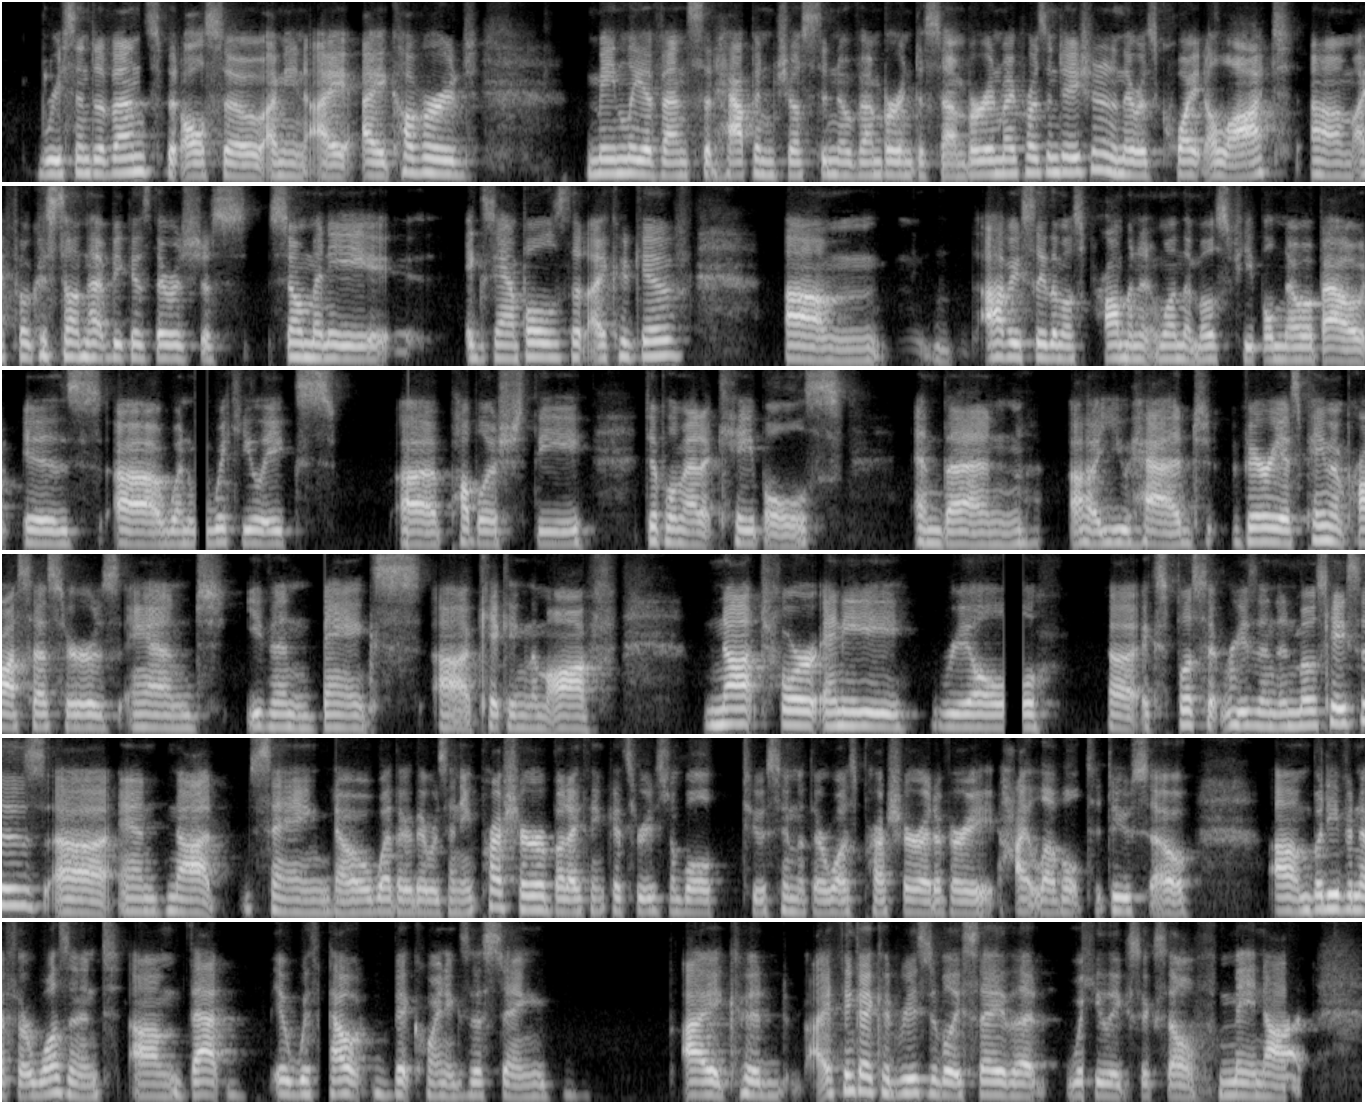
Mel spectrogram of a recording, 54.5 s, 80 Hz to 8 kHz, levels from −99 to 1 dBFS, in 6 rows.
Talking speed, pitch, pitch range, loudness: 160 wpm, 165 Hz, 155-180 Hz, -22 LUFS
